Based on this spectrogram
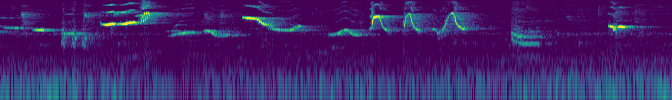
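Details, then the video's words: Female brown-chested jungle flycatcher (SRDC) from Bali used as a singing lure: spaced phrases of looping whistles, sharp upward-then-downward slurs every second or so, and a closing descending note. "PANCINGAN SRDC GACOR BONGKAR ISIAN/BURUNG MALAS BUNYI AUTO EMOSI RESPON NYAUT!!!"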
